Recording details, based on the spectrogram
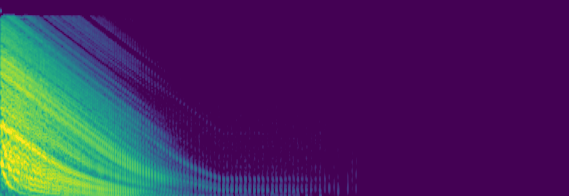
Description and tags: Shutdown small
Granular sounds made with granular synth made in Reaktor and custom recorded samples from falling blocks, switches, motors etc.
granular, noise, synthesis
